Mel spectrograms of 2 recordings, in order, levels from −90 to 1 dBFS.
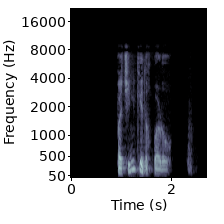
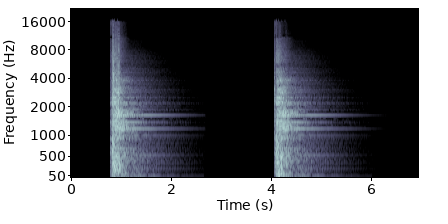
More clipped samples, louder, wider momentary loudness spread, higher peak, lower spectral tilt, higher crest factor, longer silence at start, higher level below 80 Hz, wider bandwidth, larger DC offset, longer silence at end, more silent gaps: neither; second, -32 LUFS vs -17 LUFS; second, 10 LU vs 24 LU; second, -16 dBFS vs 0 dBFS; first, -5 dB/octave vs -3 dB/octave; about the same, 20 dB vs 24 dB; first, 0.95 s vs 0.8 s; second, -76 dBFS vs -40 dBFS; second, 9.6 kHz vs 16.5 kHz; neither; second, 0.3 s vs 1.95 s; first, 2.04-2.30 s vs none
